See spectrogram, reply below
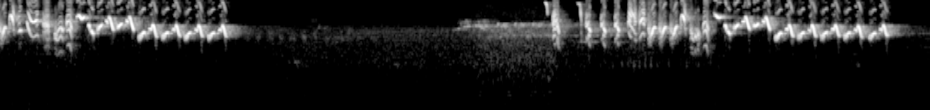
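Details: House wren giving two rapid, bubbly songs of quickly repeated high chattering notes, separated by about two seconds of quiet, the second opening with sharp ticks.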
